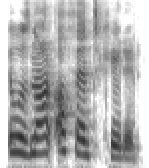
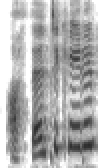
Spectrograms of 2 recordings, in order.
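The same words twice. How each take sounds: First: Said in the usual way. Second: Higher, disbelieving repeat of Authenticated; incredulous echo. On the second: Acted. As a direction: throw Authenticated back at her. Lawyer echoes in disbelief.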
